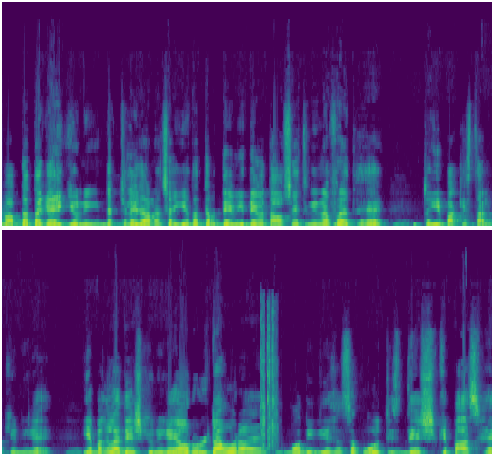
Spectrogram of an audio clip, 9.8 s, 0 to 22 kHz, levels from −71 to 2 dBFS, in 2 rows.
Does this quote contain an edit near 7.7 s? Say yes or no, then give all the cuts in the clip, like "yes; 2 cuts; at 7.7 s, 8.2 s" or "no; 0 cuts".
yes; 1 cut; at 7.7 s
